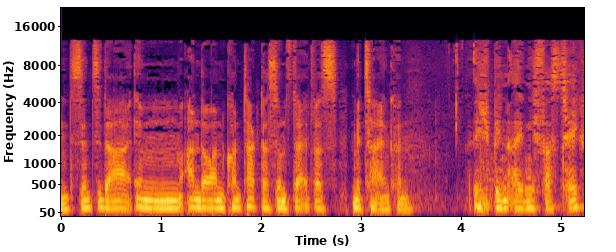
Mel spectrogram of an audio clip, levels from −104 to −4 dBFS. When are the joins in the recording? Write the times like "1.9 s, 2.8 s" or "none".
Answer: 2.8 s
